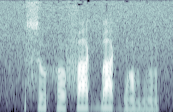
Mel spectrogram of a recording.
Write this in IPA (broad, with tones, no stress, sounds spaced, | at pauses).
s u˧ h o˧ f a˦ ɡ͡b a˦˨ ɡ͡b ɔ̃˨ b ũ˨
